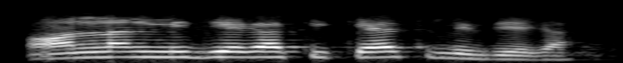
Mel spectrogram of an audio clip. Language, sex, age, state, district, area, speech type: Hindi, male, 18-30, Bihar, Samastipur, rural, conversation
